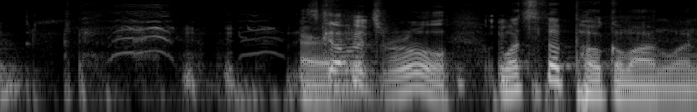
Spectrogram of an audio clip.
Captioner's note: laughing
